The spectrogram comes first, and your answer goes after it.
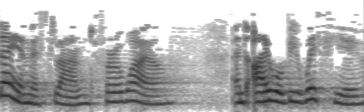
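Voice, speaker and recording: At a fairly slow pace, a woman uses an unremarkable speaking voice with medium pitch and ordinary pitch variation. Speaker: scripture reader. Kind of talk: reading aloud. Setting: church.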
